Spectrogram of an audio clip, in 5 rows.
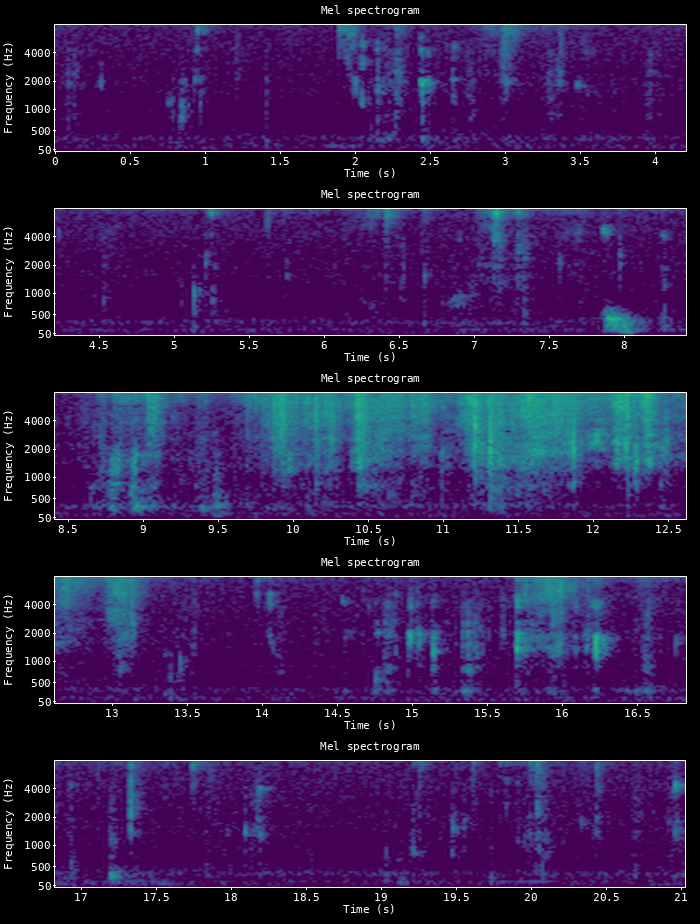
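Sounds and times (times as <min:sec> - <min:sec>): crunchy chewing: 0:01.9 - 0:04.2, 0:13.4 - 0:17.4.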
